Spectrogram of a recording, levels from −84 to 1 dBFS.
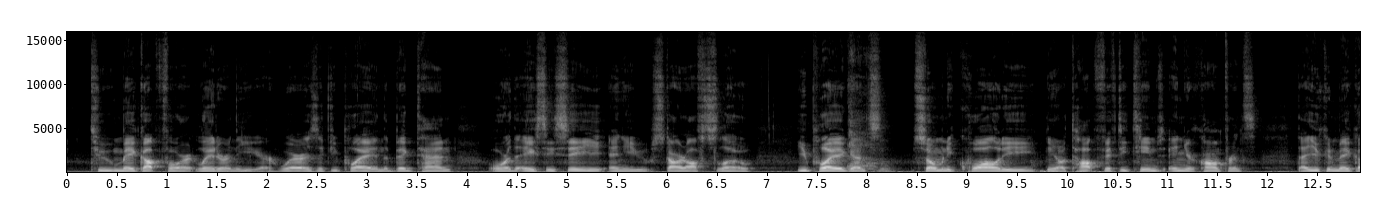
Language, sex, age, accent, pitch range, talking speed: English, male, 20-39, American, 105-115 Hz, 200 wpm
